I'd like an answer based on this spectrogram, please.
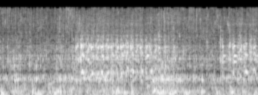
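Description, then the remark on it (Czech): A steady wash of water begins to run about a second in, a hissing, splashing flow that stays fairly loud and continuous to the end, with no voices. “Skočila mi na skákala, až začala tézt voda.”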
